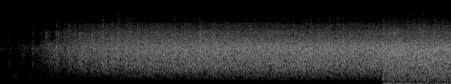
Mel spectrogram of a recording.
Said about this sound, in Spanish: Y la Catedral de Valladolid rompe en aplausos hacia el pregonero de la Semana Santa de Valladolid de 2022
